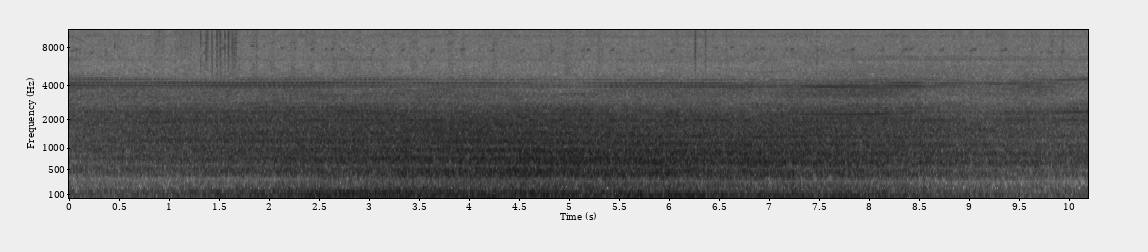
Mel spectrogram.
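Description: A UPS cargo aircraft departs at Dallas Fort Worth airport, its broad engine roar swelling to a loud, sustained peak and then easing slightly as it climbs away, with no talk.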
